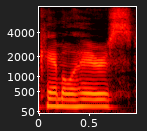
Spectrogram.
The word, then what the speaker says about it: Kamala Harris: And also, I talk a little bit about Kamala Harris.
